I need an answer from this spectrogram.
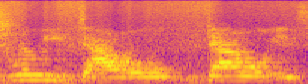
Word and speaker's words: Dao: and he's written it's sometimes it's pronounced like a d but it's hard to translate the this language so it comes out um with a t but it's really dao tao is how you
